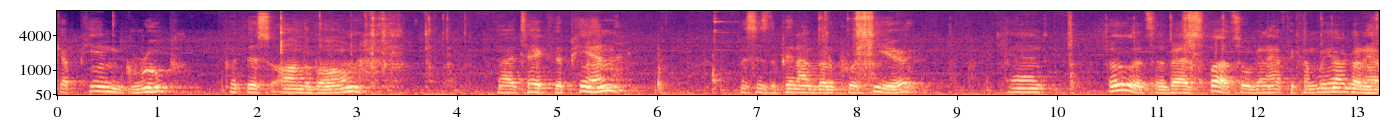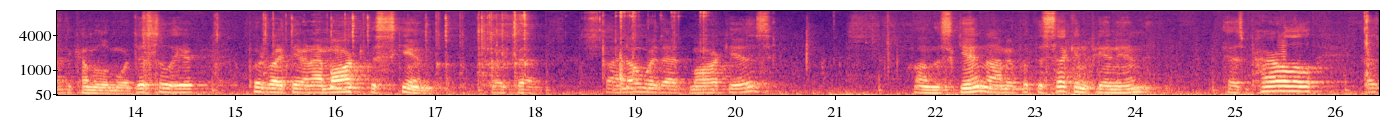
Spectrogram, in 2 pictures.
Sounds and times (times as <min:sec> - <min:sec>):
Speech: 0:00.0 - 0:03.2, 0:04.4 - 0:05.8, 0:06.8 - 0:08.7, 0:09.5 - 0:18.1, 0:18.7 - 0:20.4, 0:21.8 - 0:24.2, 0:24.9 - 0:26.4.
